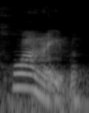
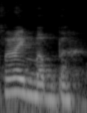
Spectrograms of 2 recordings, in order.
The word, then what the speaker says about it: climb: I don't say climb a B. Climb a B. I don't have the B sound. I just say here climb with just an M.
